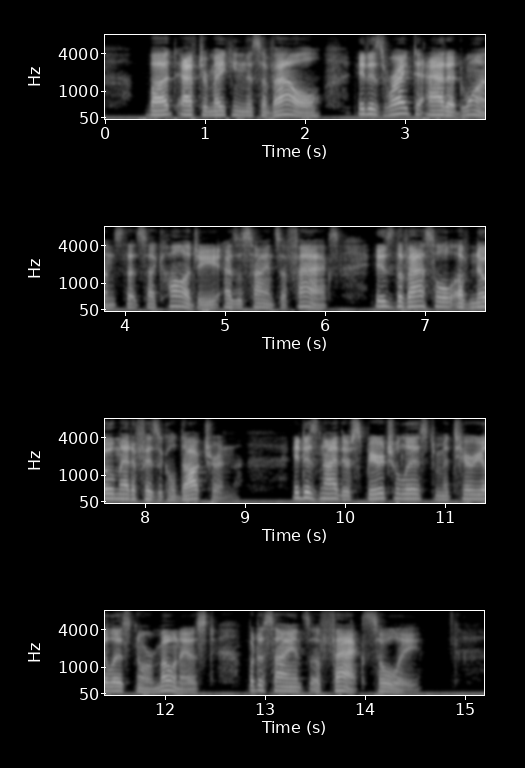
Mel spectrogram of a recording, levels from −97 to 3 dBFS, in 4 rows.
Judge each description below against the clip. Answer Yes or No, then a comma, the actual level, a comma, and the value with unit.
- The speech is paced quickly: No, average, 155 wpm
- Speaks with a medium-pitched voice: Yes, medium, 155 Hz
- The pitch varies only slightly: No, average, 4.1 semitones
